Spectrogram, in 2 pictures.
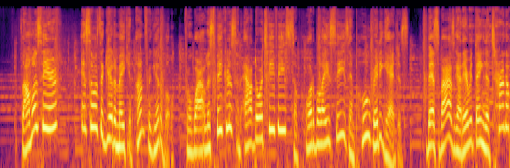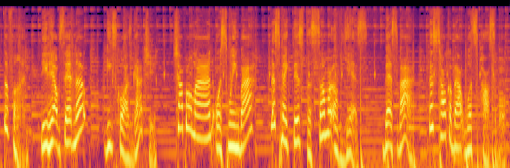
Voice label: summer retail ad; best buy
